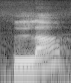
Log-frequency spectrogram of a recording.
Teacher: ला प्रयत्न के आधार पर पार्श्विक ध्वनि है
